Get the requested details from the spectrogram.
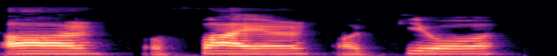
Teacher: they have 3 different vowel sounds, and you glide from one to the second one and to the third one, and you have to articulate it in one syllable. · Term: triphthongs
